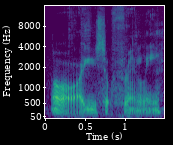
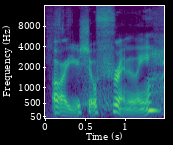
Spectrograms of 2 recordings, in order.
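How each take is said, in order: First: Soft breathy whisper to the animal. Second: Said in the usual way. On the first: Real, not acted. Owner whispering tenderly to her friendly goat.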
